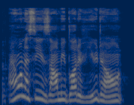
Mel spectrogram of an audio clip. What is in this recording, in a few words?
skype voice; Life is Strange 2; gamesoundopedia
